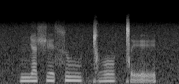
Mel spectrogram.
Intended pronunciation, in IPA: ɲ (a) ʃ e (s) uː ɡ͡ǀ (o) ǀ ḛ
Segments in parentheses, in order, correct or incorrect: correct, correct, incorrect

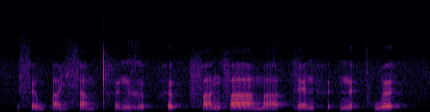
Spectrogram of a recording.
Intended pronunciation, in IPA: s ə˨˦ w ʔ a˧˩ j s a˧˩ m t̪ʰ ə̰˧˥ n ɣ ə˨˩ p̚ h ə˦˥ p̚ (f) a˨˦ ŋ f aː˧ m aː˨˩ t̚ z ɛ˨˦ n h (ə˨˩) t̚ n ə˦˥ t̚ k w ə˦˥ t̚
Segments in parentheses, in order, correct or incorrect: correct, correct

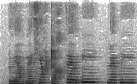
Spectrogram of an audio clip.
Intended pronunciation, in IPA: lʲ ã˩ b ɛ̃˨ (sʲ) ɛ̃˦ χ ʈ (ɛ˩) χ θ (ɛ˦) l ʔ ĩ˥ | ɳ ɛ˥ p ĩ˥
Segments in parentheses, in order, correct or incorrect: correct, correct, correct

